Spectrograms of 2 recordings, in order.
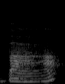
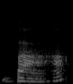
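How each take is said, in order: No difference in how they are said.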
